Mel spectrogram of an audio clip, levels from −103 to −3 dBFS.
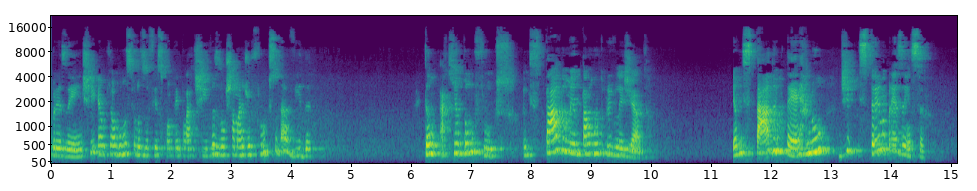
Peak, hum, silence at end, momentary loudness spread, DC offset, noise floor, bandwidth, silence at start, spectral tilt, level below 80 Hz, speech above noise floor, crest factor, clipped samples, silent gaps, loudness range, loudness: -2 dBFS; none; 0.5 s; 13 LU; under 0.1%; -62 dBFS; 16 kHz; 0 s; -4 dB/octave; -70 dBFS; 42 dB; 20 dB; under 0.1%; none; 7 LU; -20 LUFS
